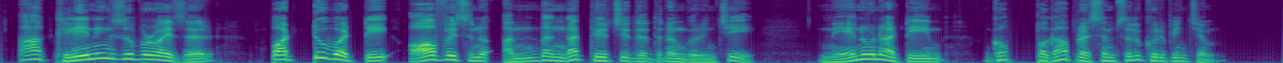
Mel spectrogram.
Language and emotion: Telugu, happy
